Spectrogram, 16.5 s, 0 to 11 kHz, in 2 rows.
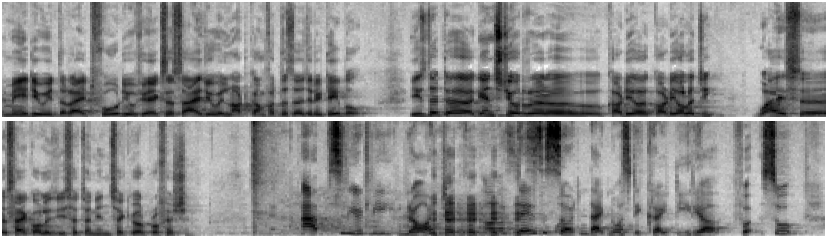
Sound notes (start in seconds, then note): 10.4 laughs; 12.4 Sadhguru laughs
